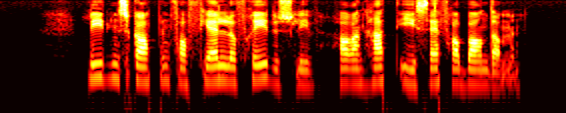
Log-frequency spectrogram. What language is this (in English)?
Norwegian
